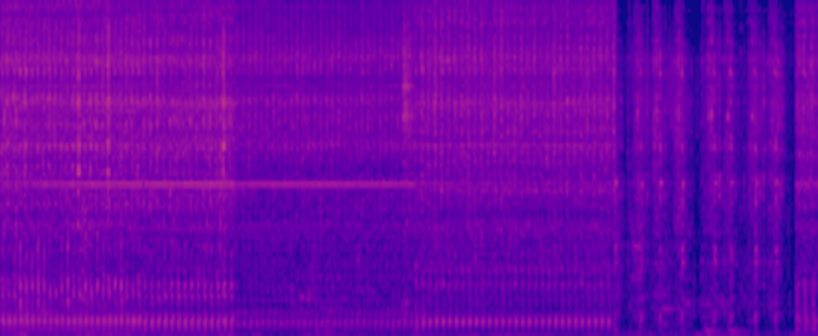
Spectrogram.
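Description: Industrial sewing machine stitching along the edge of a leather cover in a fast, even rhythm. The stitching stops about eight seconds in, and a low thump follows near the end.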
